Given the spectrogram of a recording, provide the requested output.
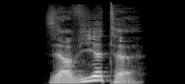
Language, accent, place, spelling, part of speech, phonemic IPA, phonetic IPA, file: German, Germany, Berlin, servierte, verb, /zɛrˈviːrtə/, [zɛɐ̯ˈvi(ː)ɐ̯tə], De-servierte.ogg
- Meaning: inflection of servieren: 1. first/third-person singular preterite 2. first/third-person singular subjunctive II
